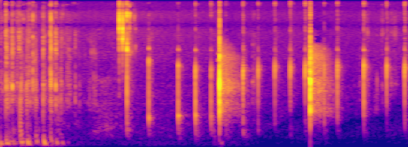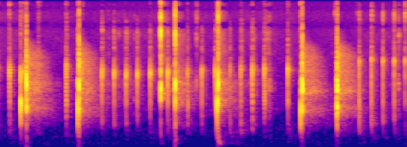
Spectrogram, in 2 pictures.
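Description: Round silicone push-pop fidget toy being pressed bubble by bubble: a run of sharp, irregular pops, several a second, some louder than others. A brief low rumble sounds in the first second.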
